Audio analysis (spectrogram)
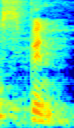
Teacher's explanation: तो स्पिन में अनएस्पिरेटेड है क्योंकि उसमें एयर फिल नहीं हुई माउथ में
